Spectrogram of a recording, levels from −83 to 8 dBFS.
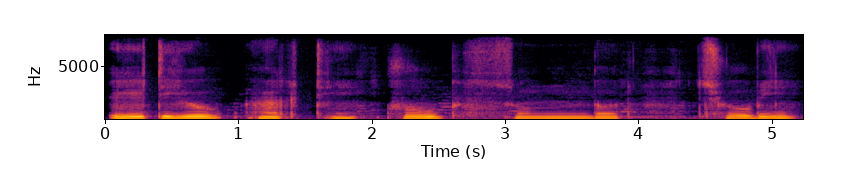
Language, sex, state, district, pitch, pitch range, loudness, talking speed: Bengali, male, West Bengal, Paschim Medinipur, 135 Hz, 135-145 Hz, -17 LUFS, 55 wpm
